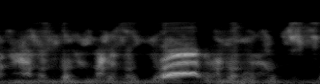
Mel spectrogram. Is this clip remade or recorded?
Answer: remade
